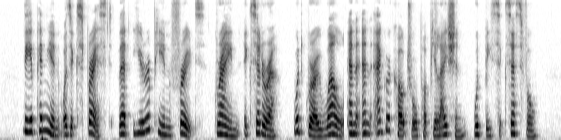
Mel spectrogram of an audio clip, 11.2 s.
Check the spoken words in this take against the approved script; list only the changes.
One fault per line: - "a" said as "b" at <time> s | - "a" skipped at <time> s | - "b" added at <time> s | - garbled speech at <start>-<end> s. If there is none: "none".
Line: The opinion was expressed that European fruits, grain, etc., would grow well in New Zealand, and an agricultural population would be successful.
- "in New Zealand" skipped at 6.9 s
